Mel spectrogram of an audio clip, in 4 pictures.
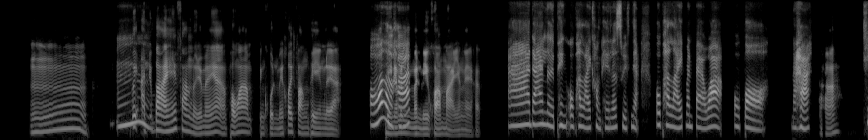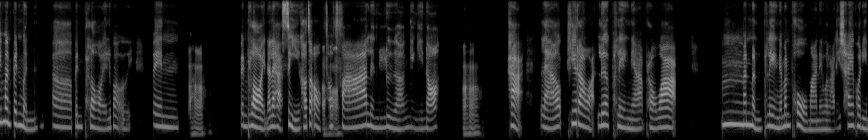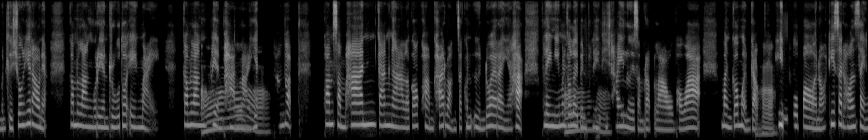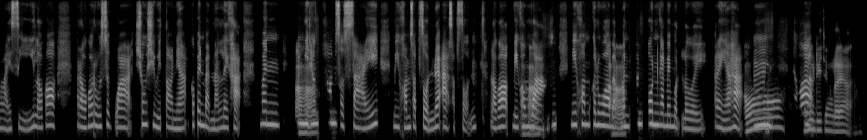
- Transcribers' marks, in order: drawn out: "อืม"; drawn out: "อ๋อ"; drawn out: "อ๋อ"
- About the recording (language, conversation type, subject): Thai, podcast, เพลงไหนที่เป็นเพลงประกอบชีวิตของคุณในตอนนี้?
